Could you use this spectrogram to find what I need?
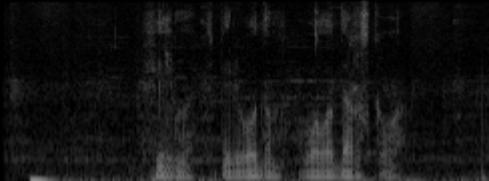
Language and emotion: Russian, neutral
